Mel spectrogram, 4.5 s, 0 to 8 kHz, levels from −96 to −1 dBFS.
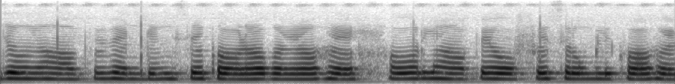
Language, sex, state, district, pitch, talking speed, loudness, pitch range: Hindi, female, Bihar, Kaimur, 195 Hz, 200 wpm, -15 LUFS, 190-200 Hz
